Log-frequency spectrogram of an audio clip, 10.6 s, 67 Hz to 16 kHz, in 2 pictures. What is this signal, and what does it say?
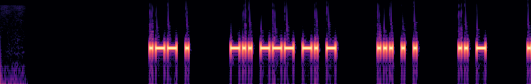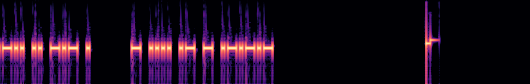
Morse code, heard as a keyed tone, about 37 wpm, 700 Hz. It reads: WE DONT SEE IT LIKE THAT.
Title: 2x Word-Spacing - Sentences from Top 300 Words - 40wpm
